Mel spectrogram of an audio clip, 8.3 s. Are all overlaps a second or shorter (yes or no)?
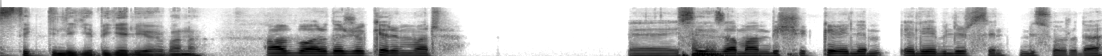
yes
